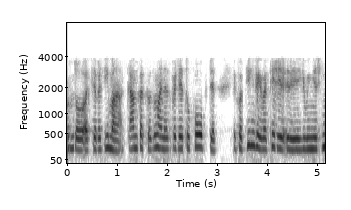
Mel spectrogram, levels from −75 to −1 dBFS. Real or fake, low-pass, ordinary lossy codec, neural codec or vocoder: fake; 7.2 kHz; AAC, 16 kbps; codec, 16 kHz in and 24 kHz out, 0.6 kbps, FocalCodec, streaming, 2048 codes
